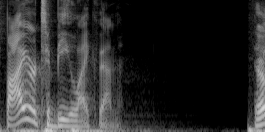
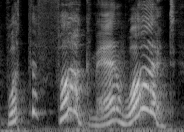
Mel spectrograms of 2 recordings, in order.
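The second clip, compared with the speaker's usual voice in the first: startled confusion; 9 semitones higher, 3 dB quieter, much slower than usual. Retold or imitated. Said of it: "And I was like".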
